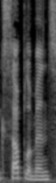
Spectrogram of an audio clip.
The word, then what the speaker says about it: supplement: Lisa 的梦想是成为一名营养师，并且帮助外婆早日恢复健康。接下来我们看到名词 supplement 指营养补充品、增补物。像是 Pregnant women often take supplements on their doctor's advice.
